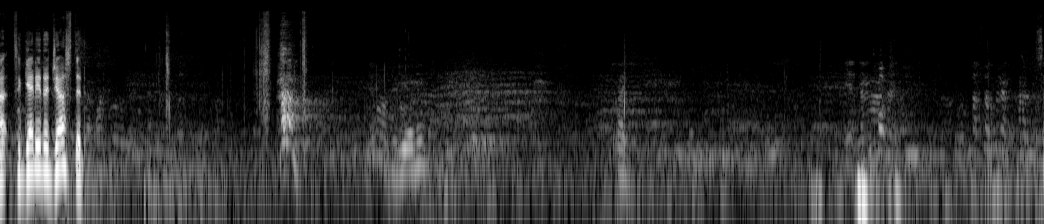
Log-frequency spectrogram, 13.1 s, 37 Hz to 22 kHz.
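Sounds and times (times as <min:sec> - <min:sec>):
faint voices in a hall: 0:00.0 - 0:13.0.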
